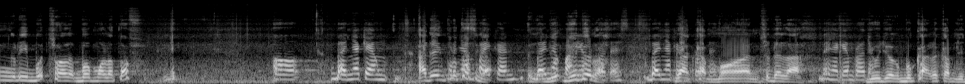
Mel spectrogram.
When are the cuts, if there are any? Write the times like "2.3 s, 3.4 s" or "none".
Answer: none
